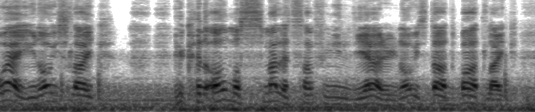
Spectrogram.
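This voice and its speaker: A man with a strong Polish accent is heard against noticeable background noise. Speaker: vlogger. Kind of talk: casual vlog monologue. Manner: halting, many fillers and repetitions.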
